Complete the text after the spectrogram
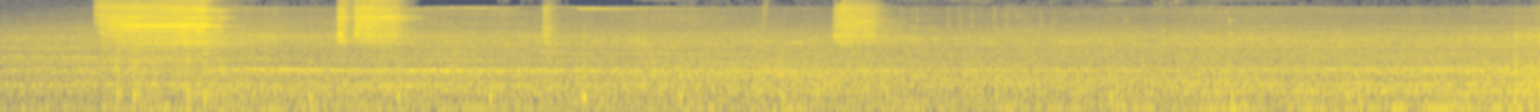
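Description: Train wheels clatter over rail joints.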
